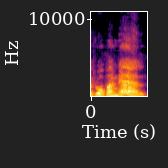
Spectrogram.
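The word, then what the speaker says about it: propanal: কি প্রপোপা এই যে প্রোপানেল ঠিক আছে উচ্চারণ হবে কি প্রপানেল আমার প্রোপানেল এদিকে চলে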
